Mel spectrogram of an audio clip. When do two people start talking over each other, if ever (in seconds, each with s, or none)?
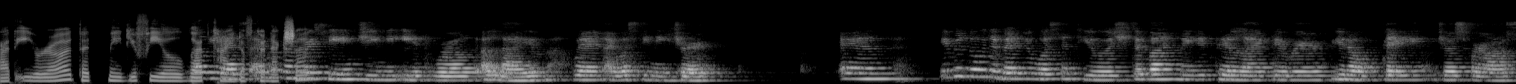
1.9 s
